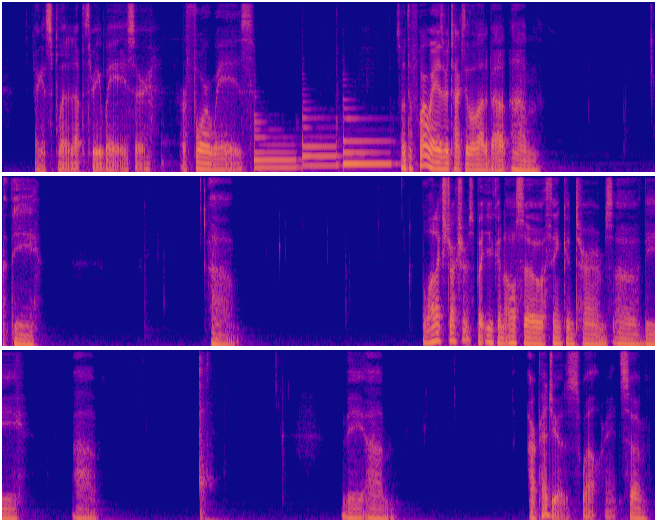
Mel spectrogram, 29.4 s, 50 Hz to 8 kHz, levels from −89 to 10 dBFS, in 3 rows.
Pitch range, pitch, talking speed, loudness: 80-110 Hz, 95 Hz, 90 wpm, -27 LUFS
